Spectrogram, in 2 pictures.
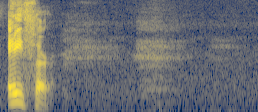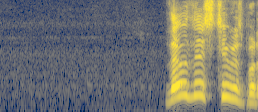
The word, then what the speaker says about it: aether: I hate the fact that they pronounce that ether. I'm like, no, when the A is in front of the E, it's aether.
